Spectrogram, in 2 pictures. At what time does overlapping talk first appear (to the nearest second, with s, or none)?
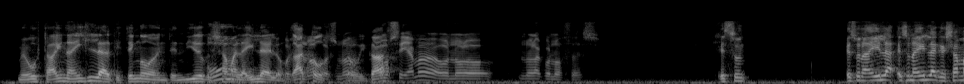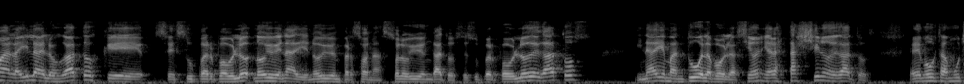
2 s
